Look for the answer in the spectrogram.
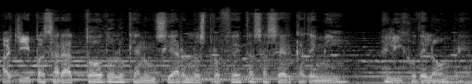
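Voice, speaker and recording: An actor playing Jesus as a calm, solemn teacher in a dramatized audio Bible, speaking in a measured, emphatic way. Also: male voice, low voice, lightly acted. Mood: grave. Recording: background music under the voice.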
